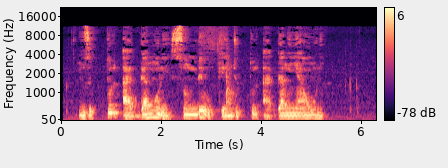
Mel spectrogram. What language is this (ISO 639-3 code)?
mdd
